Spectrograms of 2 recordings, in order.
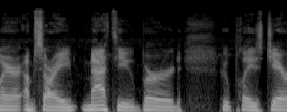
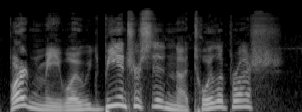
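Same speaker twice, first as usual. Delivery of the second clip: put-on high pirate peddler patter; 6 semitones higher than usual. Playing a seller on the high seas: pirate salesman voice. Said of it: "A pirate salesman".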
